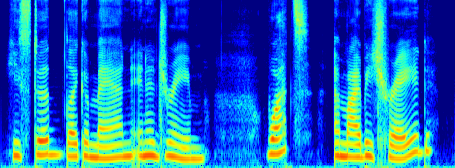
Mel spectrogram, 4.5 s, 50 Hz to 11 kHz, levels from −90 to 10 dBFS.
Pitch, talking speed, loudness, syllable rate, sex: 215 Hz, 160 wpm, -17 LUFS, 3.7 syllables/s, female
